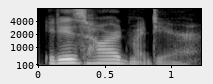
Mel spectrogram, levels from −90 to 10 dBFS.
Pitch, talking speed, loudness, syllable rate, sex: 150 Hz, 245 wpm, -17 LUFS, 4.4 syllables/s, female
